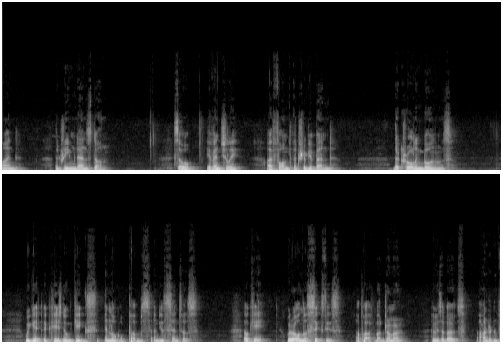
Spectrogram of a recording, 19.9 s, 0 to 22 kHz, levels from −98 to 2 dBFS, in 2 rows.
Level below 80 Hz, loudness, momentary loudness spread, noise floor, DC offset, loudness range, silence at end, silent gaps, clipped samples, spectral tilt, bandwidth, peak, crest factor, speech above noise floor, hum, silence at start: -52 dBFS; -26 LUFS; 16 LU; -70 dBFS; under 0.1%; 4 LU; 0 s; none; under 0.1%; -7.5 dB/octave; 8 kHz; -6 dBFS; 20 dB; 46 dB; none; 0 s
